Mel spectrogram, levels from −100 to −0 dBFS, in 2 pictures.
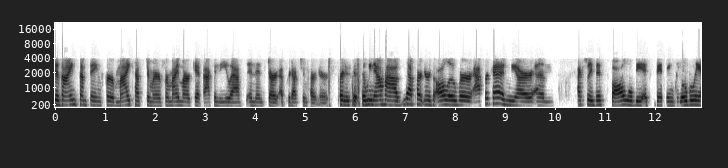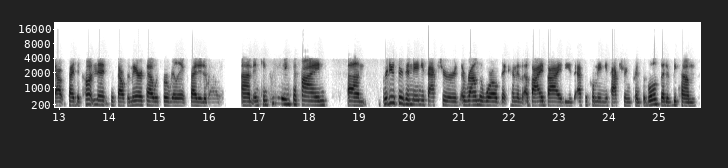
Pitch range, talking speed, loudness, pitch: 175-205 Hz, 175 wpm, -14 LUFS, 185 Hz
